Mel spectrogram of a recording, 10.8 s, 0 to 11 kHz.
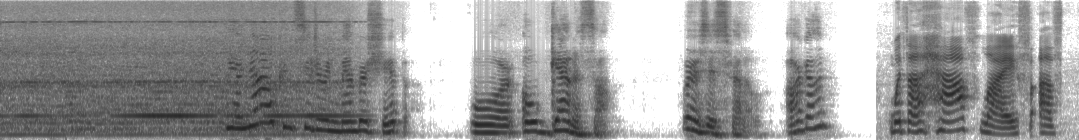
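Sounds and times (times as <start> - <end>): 
vacuum cleaner droning with motor whine: 0.0 - 3.9
speech: 2.2 - 6.2, 6.8 - 10.7.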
